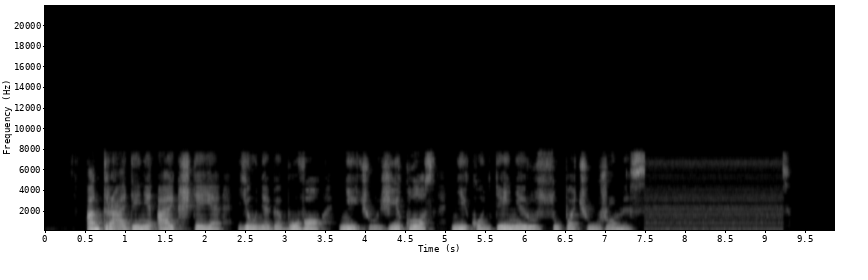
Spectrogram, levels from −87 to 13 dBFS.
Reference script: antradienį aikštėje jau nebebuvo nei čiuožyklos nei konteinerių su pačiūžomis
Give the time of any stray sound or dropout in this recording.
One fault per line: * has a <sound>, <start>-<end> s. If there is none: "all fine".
all fine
